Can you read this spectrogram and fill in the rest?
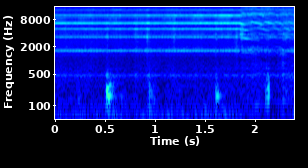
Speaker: You'll notice you hear the coils fire and then when the coils have come to the zero position on the DRRO, the motor is silent. And that's due to the SMCU silent mode.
